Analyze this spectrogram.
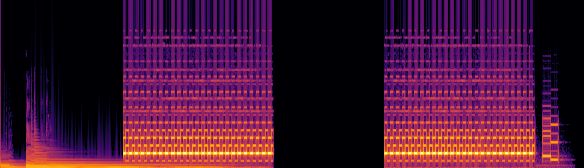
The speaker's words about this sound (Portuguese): Minutos depois, o telefone tocou.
